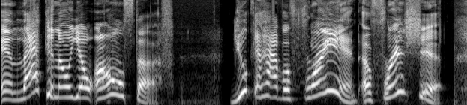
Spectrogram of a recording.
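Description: With an American accent and an animated tone, a woman speaks at a moderate pace with very wide pitch swings, in a dry, close sound with no echo. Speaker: comedian and podcast host. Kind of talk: casual chat. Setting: studio livestream.

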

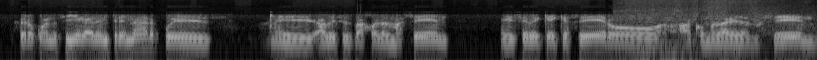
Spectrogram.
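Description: This man talks at a moderate pace in a monotone, flat intonation. His loudness stays very even, and the sound is dry and close with no echo. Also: medium pitch for a man. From Ecuador, Tulcán, Carchi province. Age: 20s. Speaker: professional cyclist. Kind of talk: radio interview.

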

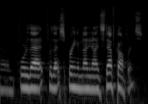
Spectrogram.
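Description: Audible room echo surrounds this man's voice. He speaks with an American accent at a high pitch. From rural Oklahoma. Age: 40s. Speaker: ranch ministry worker and speaker. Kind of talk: chapel talk. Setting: university chapel with audience. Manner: hesitant, many fillers.

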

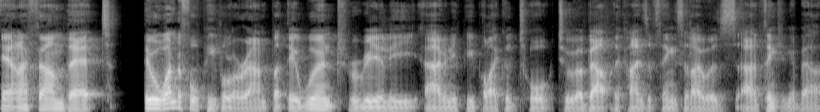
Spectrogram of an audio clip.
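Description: A man's very deep, low voice with a New Zealand accent, fairly quick with hardly any pauses and fairly even intonation. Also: very clean recording, silent background. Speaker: philosophy PhD student. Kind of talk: interview.

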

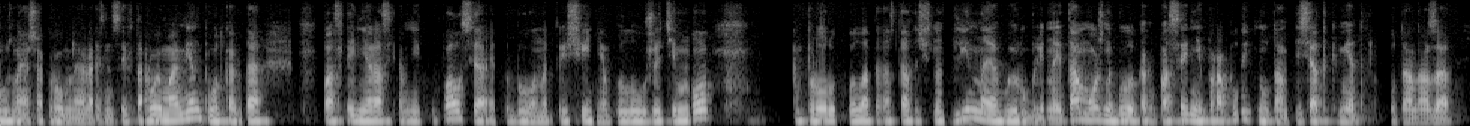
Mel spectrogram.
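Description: A moderate pace, somewhat breathy delivery and ordinary pitch variation. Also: man. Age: 40s. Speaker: healthy-eating author and food entrepreneur. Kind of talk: interview.

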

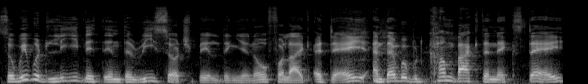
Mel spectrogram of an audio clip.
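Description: A man with a Swedish accent and ordinary pitch variation. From Sweden. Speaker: software company founder. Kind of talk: casual interview.

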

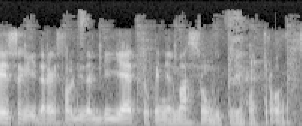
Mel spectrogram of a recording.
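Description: The man's pitch sits in the medium range. Behind him, music plays. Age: 30s. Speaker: podcast co-host. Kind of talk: casual chat.

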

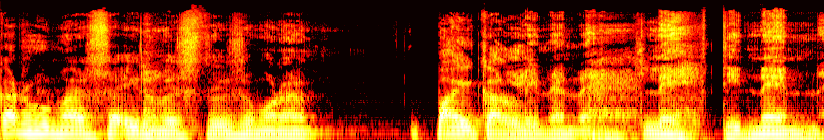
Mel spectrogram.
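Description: A man's somewhat breathy voice, dark and mellow in tone, at a medium pitch with lively intonation. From Helsinki, Finland. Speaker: war veteran. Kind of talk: oral history interview. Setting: at home. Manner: halting.

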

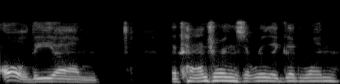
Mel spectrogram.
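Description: A man with an American accent has a dark, mellow tone at a moderate pace. The background is quiet. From Chicago, US. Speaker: paranormal podcast host. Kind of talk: casual chat.

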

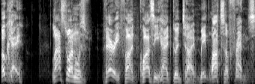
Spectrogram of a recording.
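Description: The pace runs fairly slow. It is delivered in a put-on character voice. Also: man, fairly high pitch for a man. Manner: excited, cheerful.

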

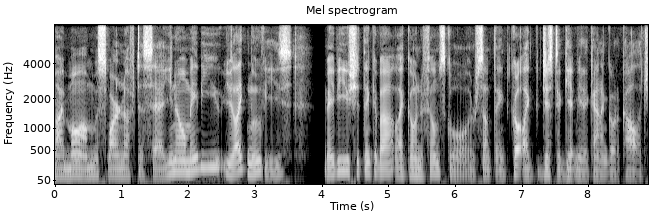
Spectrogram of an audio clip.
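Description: A man with an American accent and a fairly low voice speaks fairly quickly, his pitch swinging very widely, on a very clean recording with a silent background. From Montana. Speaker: film and commercial producer, production company owner. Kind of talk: casual interview chat. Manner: casual with frequent fillers.

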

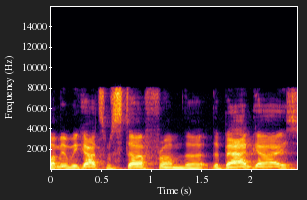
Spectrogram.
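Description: A man speaks with a voice that sits fairly high in pitch. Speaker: podcast co-host. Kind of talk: casual chat. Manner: animated, joking.

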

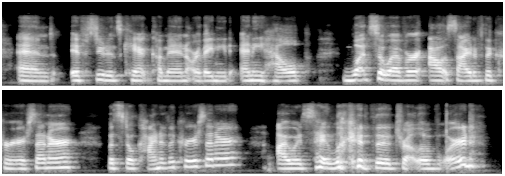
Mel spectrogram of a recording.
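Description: A woman speaks at a moderate pace with medium pitch and ordinary pitch variation. It is an ordinary speaking voice. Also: very clean recording, silent background. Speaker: student peer career educator. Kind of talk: casual chat.

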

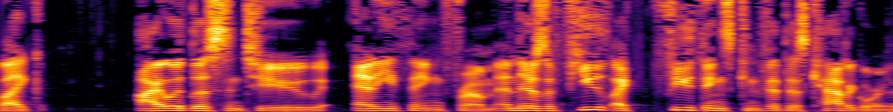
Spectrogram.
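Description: A man with an unremarkable speaking voice talks at a fairly quick pace. The recording is very clean with a silent background, and the sound is dry and close with no echo. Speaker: creative professional working on location for clients. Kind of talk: casual chat. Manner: casual, rambling, with many fillers.

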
